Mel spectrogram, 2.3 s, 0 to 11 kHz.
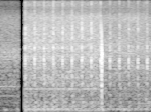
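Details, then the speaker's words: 1983 Porsche 944 cooling fan being tested after refitting: the fan runs slowly with a light, regular ticking of several clicks a second over a soft hum; owner thinks the blade is hitting something. "I kind of hear it clicking. I think it's just hitting something."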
